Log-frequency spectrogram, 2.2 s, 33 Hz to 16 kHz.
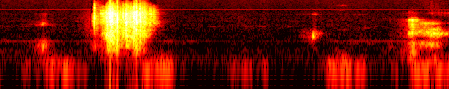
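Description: Nikon D70s digital SLR taking a picture: one short, sharp shutter-and-mirror clack about half a second in.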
